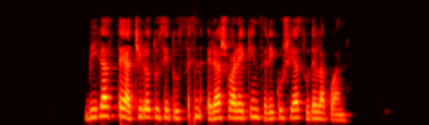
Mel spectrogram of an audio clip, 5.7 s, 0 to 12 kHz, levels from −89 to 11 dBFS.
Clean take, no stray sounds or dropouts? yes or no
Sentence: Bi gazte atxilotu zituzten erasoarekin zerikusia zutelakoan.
no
